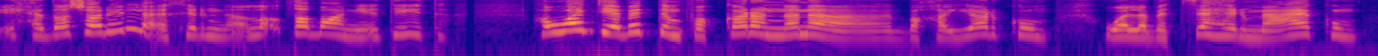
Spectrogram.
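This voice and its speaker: A woman's voice: high voice, quick pace, dry recording, clean studio sound, lightly acted. A woman voicing a fierce, bossy old grandmother with an Egyptian accent, scolding and threatening with sarcasm.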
